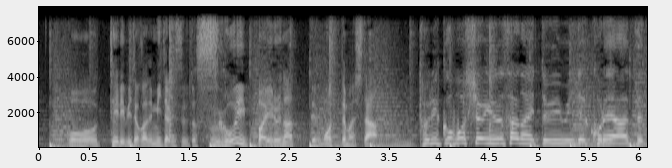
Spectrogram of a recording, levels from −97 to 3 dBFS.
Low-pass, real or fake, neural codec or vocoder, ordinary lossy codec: 7.2 kHz; fake; vocoder, 44.1 kHz, 128 mel bands every 256 samples, BigVGAN v2; none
